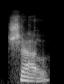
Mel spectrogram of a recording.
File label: "shall", Indian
